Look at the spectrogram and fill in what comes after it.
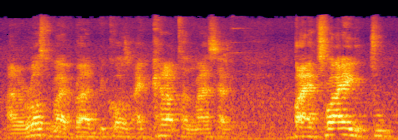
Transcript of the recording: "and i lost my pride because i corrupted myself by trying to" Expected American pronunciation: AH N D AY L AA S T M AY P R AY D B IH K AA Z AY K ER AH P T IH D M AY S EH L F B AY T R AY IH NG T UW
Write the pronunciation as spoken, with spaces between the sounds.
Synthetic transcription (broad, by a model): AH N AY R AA S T M AY B R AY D B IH K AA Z AY K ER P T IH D M AY S EH L F B AY T R AY IH NG T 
